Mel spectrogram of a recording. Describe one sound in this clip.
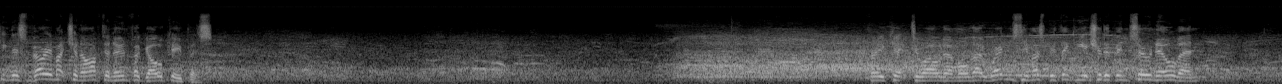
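A crowd murmurs and roars in a large open stadium.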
